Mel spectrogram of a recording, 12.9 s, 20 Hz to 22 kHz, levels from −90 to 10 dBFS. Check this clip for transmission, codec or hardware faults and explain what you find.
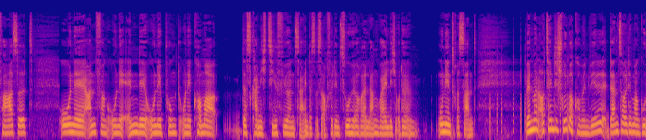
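One fault is present. GSM signalling bursts at 9.79 to 11.46 s, after "langweilig oder uninteressant": a nearby 2G phone's signalling bursts, rectified by the audio circuit, cause galloping ticks and 217 Hz buzzing, roughly 10 dB below the speech.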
